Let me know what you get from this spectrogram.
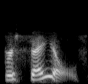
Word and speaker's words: Versailles: It's pronounced Versailles. She thought I was punking her. But no, it's Versailles.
